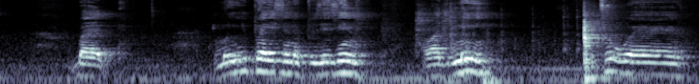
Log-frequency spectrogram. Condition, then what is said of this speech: Cerebral palsy. And so with his disability, with his cerebral palsy, it prevents him from, like, flowing.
